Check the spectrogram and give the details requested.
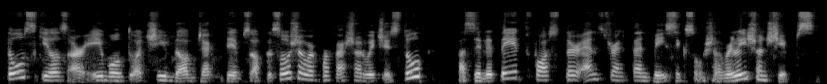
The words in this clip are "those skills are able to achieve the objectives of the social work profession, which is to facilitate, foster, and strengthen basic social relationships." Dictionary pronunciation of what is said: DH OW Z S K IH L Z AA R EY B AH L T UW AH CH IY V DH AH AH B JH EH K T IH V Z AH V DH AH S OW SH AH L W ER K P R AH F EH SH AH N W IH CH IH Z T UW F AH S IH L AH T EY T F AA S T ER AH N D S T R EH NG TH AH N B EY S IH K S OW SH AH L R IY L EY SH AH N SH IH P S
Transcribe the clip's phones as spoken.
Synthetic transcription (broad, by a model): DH OW S K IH L S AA R EY B AH L T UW AH CH IY V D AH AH B JH EH K T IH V S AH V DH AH S OW SH AH L W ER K P R AH F EH SH AH N W IH CH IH S T UW F AH S IH L AH T EY T F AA S T ER AH N D S T R EH NG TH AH N B EY S IH K S OW SH AH L R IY L EY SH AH N SH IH P S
